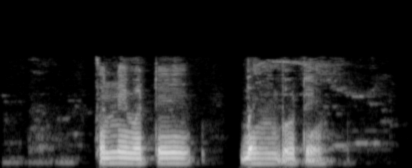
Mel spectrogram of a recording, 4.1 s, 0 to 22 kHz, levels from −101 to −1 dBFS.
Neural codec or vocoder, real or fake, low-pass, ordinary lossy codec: none; real; 5.4 kHz; MP3, 48 kbps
